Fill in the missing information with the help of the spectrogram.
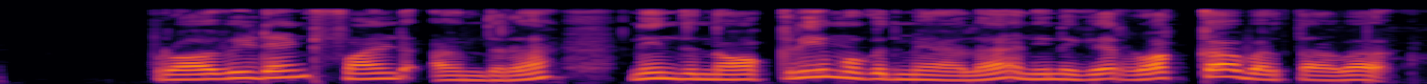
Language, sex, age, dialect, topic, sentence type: Kannada, female, 25-30, Northeastern, banking, statement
